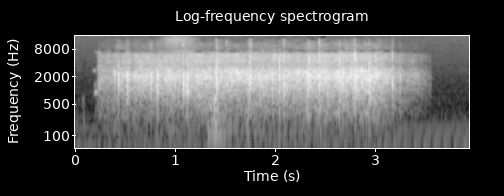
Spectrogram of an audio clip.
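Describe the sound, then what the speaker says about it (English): A burst of applause from a crowd, steady dense clapping for about three seconds before it stops abruptly. "Can we have the clap sound, please?"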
